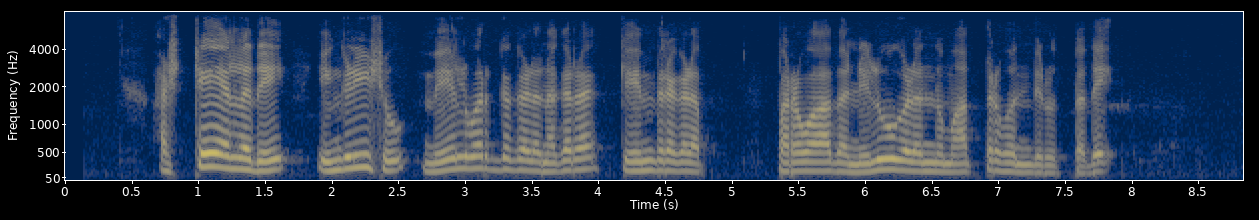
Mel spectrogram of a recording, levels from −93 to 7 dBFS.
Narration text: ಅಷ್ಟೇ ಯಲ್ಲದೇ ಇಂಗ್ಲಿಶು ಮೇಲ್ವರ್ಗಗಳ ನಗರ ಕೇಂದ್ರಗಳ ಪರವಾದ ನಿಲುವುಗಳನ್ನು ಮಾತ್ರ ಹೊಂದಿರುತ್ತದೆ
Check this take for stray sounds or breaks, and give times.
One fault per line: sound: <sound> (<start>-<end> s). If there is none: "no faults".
no faults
